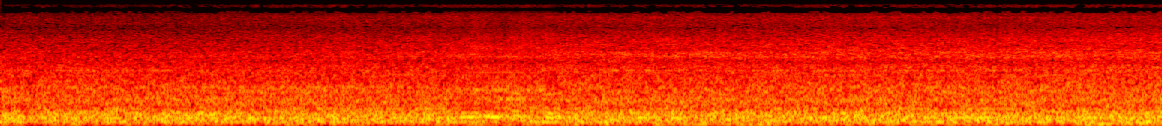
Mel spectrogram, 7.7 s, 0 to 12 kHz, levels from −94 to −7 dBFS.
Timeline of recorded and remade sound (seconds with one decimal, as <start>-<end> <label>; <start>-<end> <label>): 0.0-3.0 recorded; 3.0-3.7 remade; 3.7-7.7 recorded

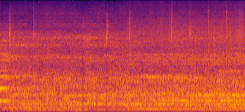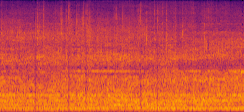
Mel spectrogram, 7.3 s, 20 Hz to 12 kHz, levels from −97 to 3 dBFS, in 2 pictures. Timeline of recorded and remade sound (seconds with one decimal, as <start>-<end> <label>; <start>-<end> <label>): 0.0-1.9 remade; 1.9-4.0 recorded; 4.0-4.6 remade; 4.6-5.9 recorded; 5.9-7.3 remade

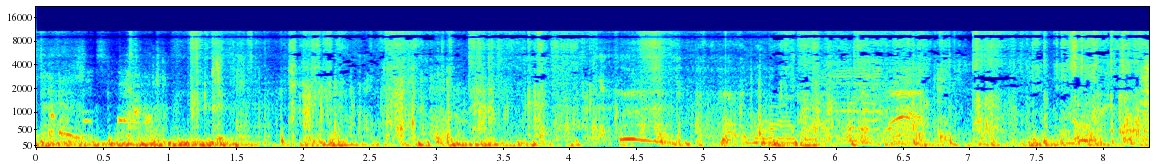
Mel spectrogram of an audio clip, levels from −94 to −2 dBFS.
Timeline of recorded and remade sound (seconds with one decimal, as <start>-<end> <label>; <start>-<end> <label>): 0.0-1.9 remade; 1.9-4.2 recorded; 4.2-5.5 remade; 5.5-8.4 recorded

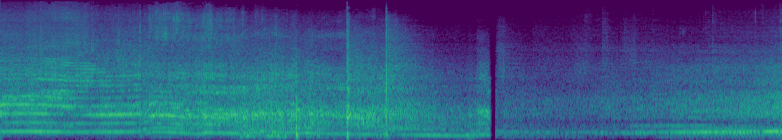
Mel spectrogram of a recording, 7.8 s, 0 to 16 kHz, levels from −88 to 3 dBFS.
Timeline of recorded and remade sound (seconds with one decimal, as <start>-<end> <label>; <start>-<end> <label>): 0.0-0.9 remade; 0.9-3.8 recorded; 3.8-6.7 remade; 6.7-7.8 recorded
